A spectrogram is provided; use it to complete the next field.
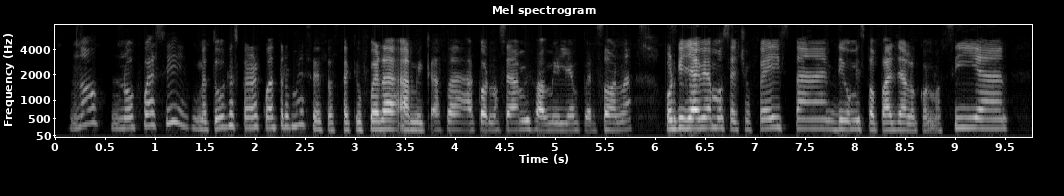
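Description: A woman with an ordinary speaking voice talks with hardly any pauses at a fairly high pitch and ordinary pitch variation. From Mexico, Guadalajara (Jalisco). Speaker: au pair turned immigrant sharing her story. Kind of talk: casual interview chat.

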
